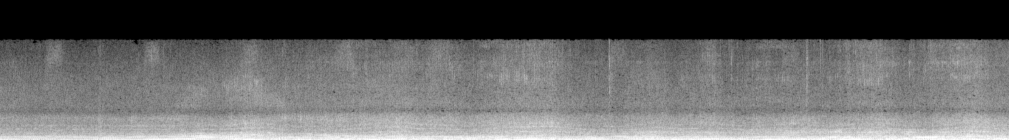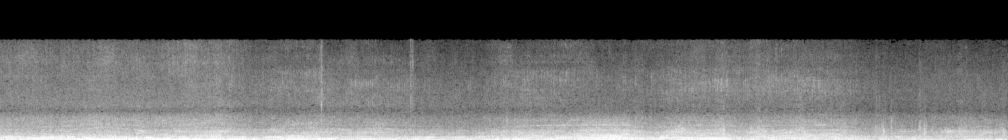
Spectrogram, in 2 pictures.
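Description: City street traffic: cars and other vehicles running past, their engine notes rising and falling as they pull away and slow down.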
